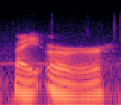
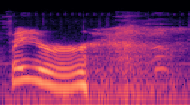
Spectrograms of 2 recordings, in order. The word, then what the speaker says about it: Freyr: So we're going to pronounce it Freya for the, you know, for Freya. And Freya. Freyr. It's hard without that American R. Freyr.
